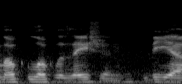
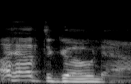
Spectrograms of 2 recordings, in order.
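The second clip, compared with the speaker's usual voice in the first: very slow, drawn-out, clumsy, stilted put-on voice; 3 semitones higher, 4 dB louder than usual. Quoting a favorite line from the dude with the glasses, admitting they do his voice badly. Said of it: "I don't do his voice very well".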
